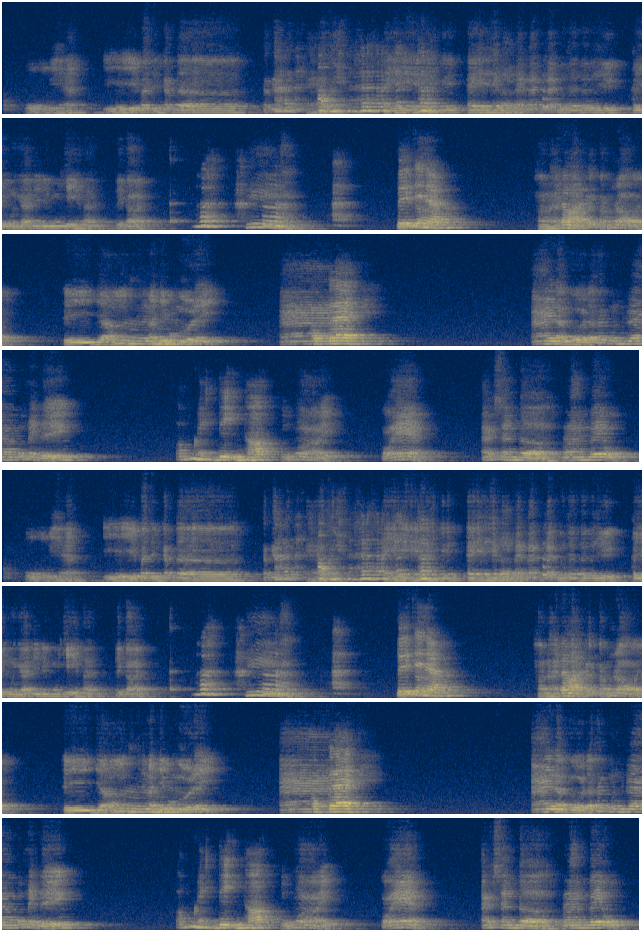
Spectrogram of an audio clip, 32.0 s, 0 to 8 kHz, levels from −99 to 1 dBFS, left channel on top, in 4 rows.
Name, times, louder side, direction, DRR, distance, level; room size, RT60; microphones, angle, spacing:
voice 1, 0.3-1.0 1.3-3.0 3.3-4.2 4.8-9.8 11.0-11.7 12.9-13.4 14.7-16.1 16.8-18.7 19.5-20.6 22.6-24.8 27.5-28.2 28.7-29.2 30.0-31.8, right 1 dB, 70° right, -3 dB, 2.2 m, -34 dB
voice 2, 3.9-5.4 10.4-11.6 12.1-12.3 12.9-13.7 15.0-15.4 17.4-18.3 19.9-20.5 26.2-27.3, right 1 dB, 10° right, 0 dB, 0.6 m, -30 dB
7.9 x 6.6 x 2.3 m, 0.79 s
head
